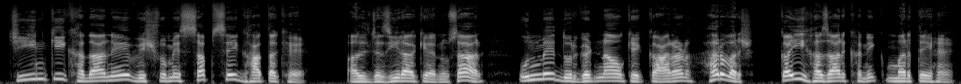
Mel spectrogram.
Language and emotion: Hindi, neutral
